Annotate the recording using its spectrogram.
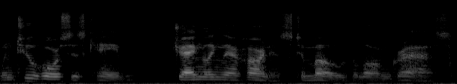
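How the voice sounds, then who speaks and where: A man speaks very slowly at a fairly low pitch, in a bright, sharp tone with lively intonation. His loudness swings widely, and light background noise is present. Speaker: poetry reader. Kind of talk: poetry reading aloud. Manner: slow, measured, lyrical. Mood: calm, reflective. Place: home room. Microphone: webcam.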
